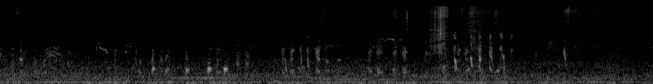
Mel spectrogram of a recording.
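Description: Chickens clucking softly while foraging on bare ground, with a few short clucks about two seconds in and some light scratching ticks.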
